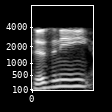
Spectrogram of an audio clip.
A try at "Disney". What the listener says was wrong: Did you say Disney with like 3 syllables? I think you said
